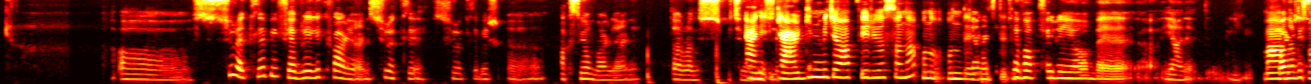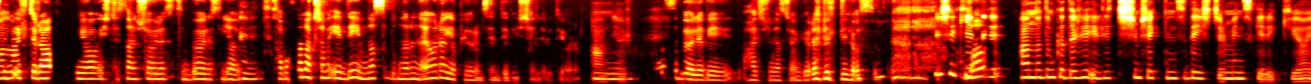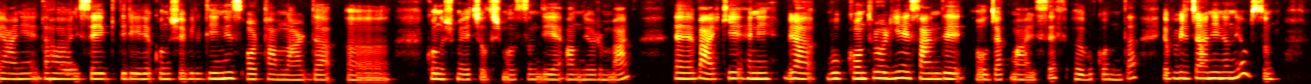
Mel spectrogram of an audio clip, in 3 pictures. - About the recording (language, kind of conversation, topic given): Turkish, advice, Eşimle sürekli aynı konuda tekrarlayan kavgaları nasıl çözebiliriz?
- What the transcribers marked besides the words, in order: static; other background noise; tapping; distorted speech; laughing while speaking: "görebiliyorsun?"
